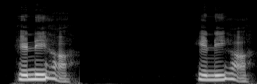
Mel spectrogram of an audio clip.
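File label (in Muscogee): "henehv", Muscogee word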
